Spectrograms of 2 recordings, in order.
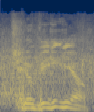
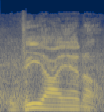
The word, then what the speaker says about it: Trevino: And everybody has been calling him Trevino because it does not have the tilde over the end.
